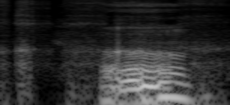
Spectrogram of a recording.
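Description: Heavy breathing after eating spicy food: a short, soft breath is followed by a loud, drawn-out voiced exhale, a strained groan-like heavy breath lasting about half a second that wavers slightly in pitch before trailing off.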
